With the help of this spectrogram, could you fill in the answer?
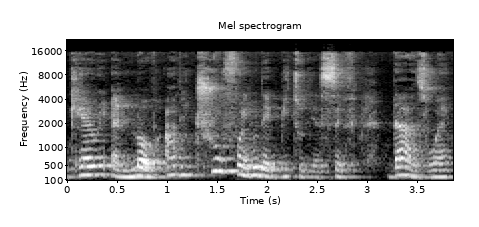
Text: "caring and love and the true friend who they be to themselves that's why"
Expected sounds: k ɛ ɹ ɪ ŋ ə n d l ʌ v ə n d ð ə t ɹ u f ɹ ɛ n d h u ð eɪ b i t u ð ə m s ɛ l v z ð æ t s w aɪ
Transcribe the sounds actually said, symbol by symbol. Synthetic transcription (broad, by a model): k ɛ ɹ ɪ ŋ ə n l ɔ v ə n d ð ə t ɹ u f ɹ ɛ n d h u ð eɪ b i t u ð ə s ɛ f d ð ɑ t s w aɪ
